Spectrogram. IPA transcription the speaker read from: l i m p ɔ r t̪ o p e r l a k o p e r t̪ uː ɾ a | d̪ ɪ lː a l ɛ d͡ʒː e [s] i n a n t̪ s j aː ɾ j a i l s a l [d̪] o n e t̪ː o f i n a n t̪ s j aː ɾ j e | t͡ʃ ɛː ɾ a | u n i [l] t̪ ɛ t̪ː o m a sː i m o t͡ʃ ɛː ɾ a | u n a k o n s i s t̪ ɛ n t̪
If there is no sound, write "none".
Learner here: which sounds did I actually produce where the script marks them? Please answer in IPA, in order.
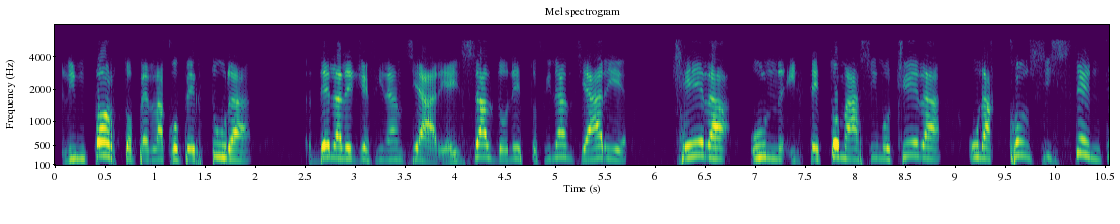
f, d̪, l

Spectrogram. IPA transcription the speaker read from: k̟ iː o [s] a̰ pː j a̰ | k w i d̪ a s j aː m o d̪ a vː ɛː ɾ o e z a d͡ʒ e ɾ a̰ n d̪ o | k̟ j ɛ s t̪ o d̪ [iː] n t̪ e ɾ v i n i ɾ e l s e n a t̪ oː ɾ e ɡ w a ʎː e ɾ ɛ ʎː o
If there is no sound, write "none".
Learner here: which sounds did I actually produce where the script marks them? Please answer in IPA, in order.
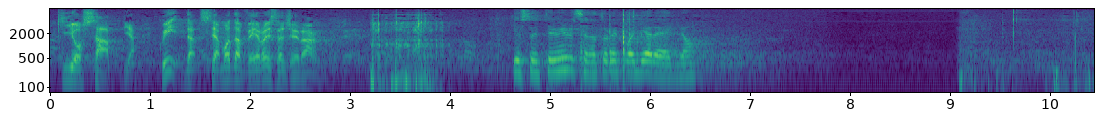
s, i

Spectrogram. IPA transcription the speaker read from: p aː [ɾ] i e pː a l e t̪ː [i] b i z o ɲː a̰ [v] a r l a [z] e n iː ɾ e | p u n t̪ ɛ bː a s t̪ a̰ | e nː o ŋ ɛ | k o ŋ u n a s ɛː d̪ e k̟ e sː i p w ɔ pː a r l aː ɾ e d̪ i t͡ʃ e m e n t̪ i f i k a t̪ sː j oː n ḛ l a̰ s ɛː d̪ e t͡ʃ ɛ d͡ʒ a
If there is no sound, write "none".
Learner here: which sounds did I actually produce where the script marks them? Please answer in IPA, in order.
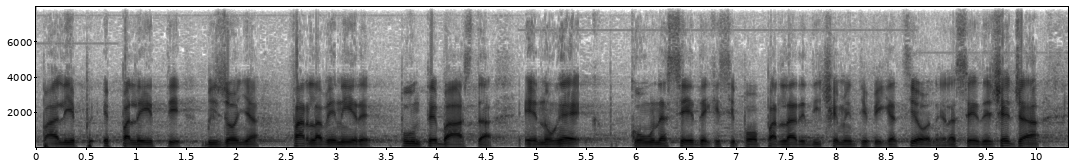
l, i, f, v

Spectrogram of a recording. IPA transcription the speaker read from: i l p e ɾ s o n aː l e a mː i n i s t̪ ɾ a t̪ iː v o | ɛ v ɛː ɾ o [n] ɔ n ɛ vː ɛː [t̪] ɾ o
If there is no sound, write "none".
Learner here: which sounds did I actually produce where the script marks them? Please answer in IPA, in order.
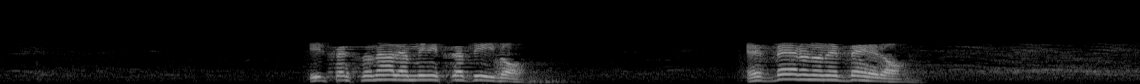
n, none

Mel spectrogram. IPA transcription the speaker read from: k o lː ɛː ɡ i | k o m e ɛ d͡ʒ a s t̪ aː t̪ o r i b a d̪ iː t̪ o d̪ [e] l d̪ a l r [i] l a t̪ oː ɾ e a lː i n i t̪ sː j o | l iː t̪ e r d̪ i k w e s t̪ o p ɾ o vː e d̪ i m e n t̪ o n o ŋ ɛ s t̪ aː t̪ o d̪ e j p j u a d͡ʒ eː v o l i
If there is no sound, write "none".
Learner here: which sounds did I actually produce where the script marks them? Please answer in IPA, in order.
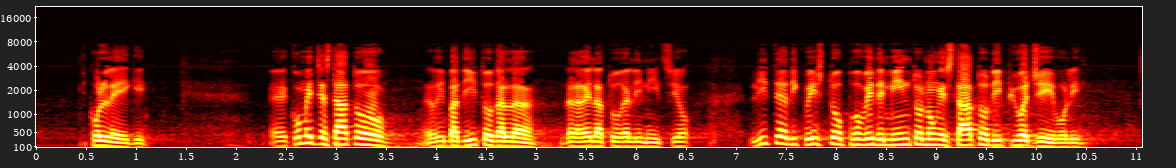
a, e

